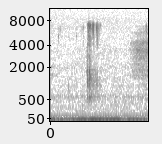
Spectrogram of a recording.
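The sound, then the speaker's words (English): Dice clatter briefly on a hard surface, a quick cluster of small, sharp clicks and rattles that fades fast. It's faint, with no one speaking. “I mean, it's the same amount of dice, so just make it.”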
